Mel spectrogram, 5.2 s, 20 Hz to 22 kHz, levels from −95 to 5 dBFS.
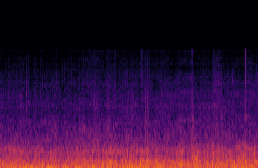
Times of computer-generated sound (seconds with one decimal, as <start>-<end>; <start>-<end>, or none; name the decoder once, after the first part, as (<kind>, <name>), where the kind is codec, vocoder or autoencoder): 0.0-5.2 (codec, SNAC)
